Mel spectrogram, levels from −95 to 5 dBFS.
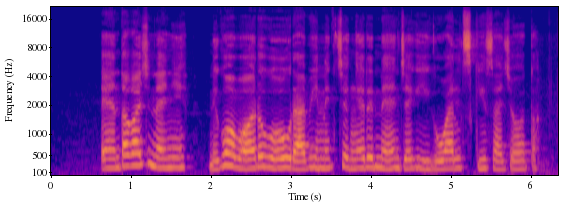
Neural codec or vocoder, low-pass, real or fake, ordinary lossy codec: vocoder, 44.1 kHz, 128 mel bands every 256 samples, BigVGAN v2; none; fake; none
